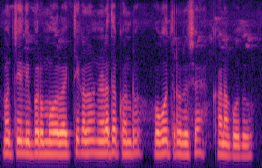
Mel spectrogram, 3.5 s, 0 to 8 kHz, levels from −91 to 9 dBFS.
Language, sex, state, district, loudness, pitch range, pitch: Kannada, male, Karnataka, Koppal, -17 LUFS, 160-180 Hz, 170 Hz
